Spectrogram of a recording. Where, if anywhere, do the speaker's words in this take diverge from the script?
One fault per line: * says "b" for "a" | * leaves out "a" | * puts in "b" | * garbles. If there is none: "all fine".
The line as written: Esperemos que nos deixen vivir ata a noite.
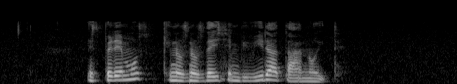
* puts in "nos"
